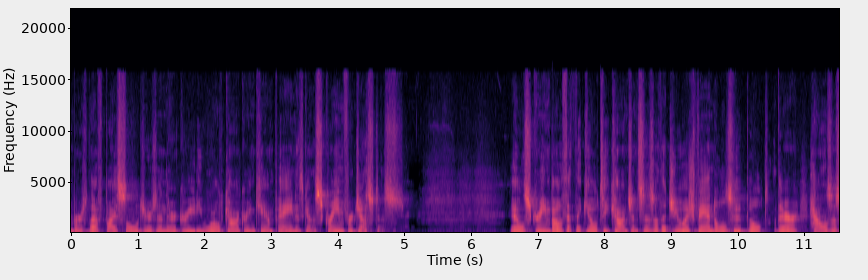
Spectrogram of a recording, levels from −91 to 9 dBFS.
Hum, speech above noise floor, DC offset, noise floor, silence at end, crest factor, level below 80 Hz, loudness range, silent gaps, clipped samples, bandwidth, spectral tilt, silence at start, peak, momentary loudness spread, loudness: none; 24 dB; under 0.1%; -58 dBFS; 0 s; 20 dB; -78 dBFS; 3 LU; none; under 0.1%; 16 kHz; -4 dB/octave; 0 s; -14 dBFS; 7 LU; -33 LUFS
